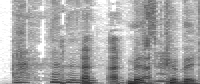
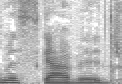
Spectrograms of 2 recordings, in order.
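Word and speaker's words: Miscavige: Miskovich, we're saying the name right. It's Miss Scavenge, but Miss Okay.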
